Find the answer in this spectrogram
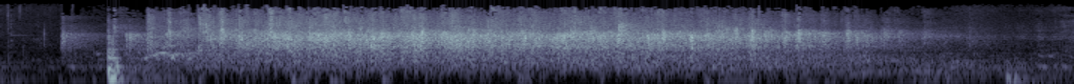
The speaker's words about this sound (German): Applaus gilt …, kölscher Künstler.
